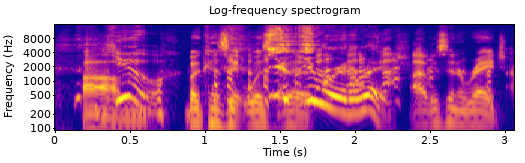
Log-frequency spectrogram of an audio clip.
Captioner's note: laughs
